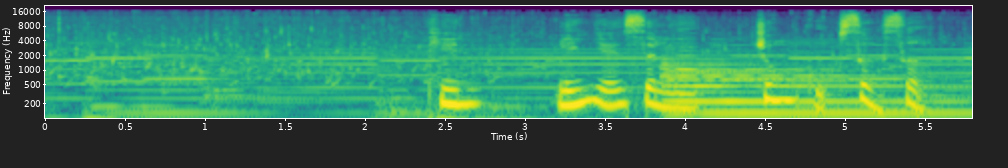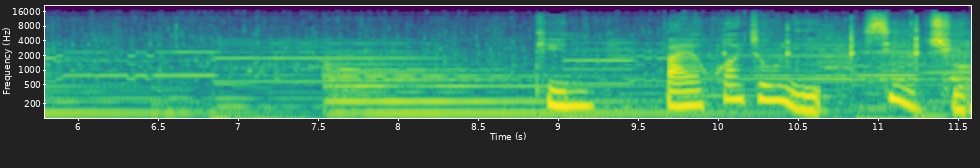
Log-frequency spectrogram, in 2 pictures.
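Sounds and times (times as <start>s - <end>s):
spring water trickling and tinkling: 0.0s - 11.5s
speech: 2.4s - 5.6s, 8.9s - 11.5s.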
